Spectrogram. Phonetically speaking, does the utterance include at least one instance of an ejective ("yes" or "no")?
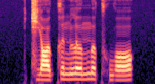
no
